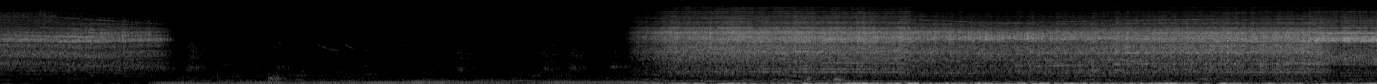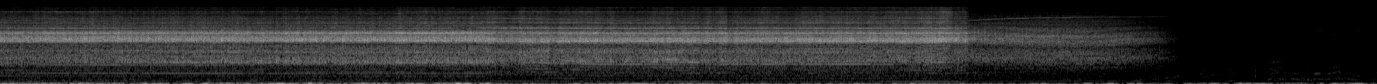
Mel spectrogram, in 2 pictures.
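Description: Corded electric power tool with a high-speed motor: it runs and stops about two seconds in, then starts again and runs steadily with a high whine before switching off and spinning down near the end.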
